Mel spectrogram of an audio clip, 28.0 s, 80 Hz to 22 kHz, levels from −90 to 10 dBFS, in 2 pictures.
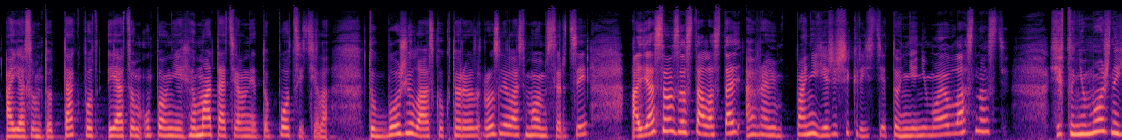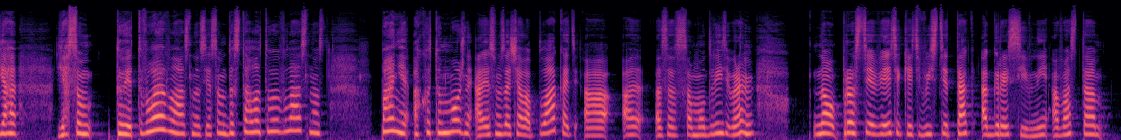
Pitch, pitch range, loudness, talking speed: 245 Hz, 215-275 Hz, -19 LUFS, 165 wpm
